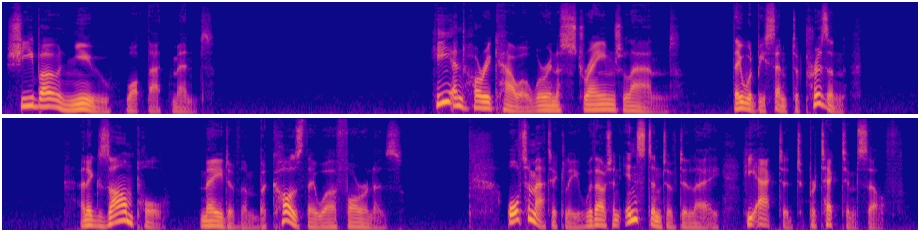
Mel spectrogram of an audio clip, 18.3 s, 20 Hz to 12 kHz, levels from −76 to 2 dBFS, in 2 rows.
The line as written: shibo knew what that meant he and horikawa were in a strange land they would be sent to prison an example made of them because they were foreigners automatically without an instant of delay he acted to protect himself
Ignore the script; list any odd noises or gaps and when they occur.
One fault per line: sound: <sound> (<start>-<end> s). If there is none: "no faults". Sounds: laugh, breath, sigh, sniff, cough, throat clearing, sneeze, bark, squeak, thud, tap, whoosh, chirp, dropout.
no faults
